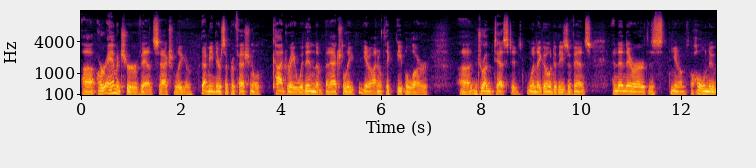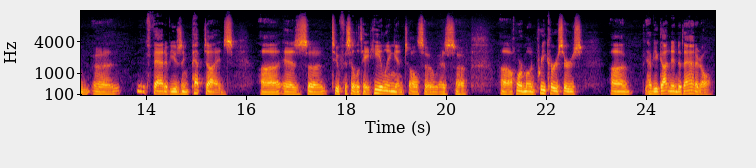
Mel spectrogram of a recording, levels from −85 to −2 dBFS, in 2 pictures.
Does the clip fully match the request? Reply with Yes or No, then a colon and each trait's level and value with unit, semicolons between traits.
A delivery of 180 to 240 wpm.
No: average, 160 wpm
